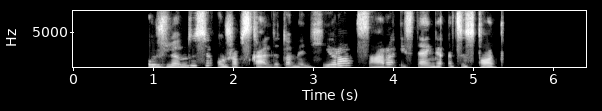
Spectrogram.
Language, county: Lithuanian, Klaipėda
